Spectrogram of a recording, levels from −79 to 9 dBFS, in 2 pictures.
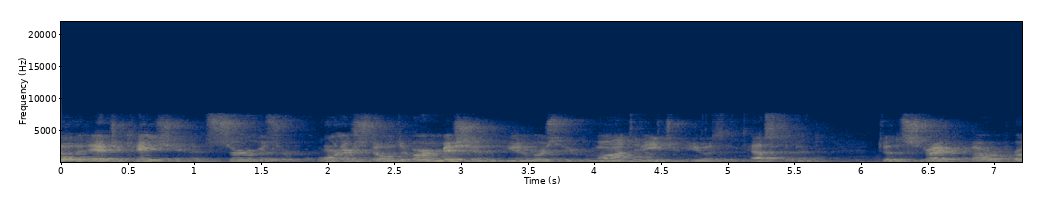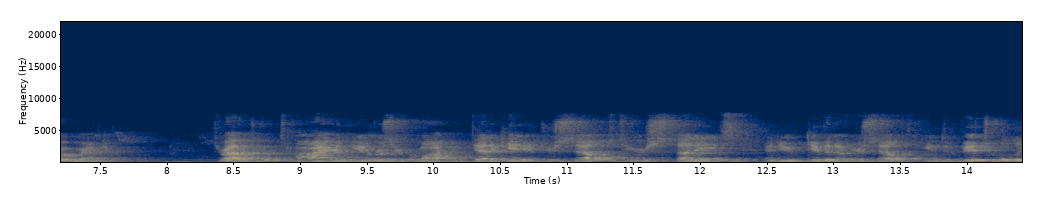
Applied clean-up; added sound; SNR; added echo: none; Bird vocalization, bird call, bird song; 16 dB; reverberation time 0.9 s.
